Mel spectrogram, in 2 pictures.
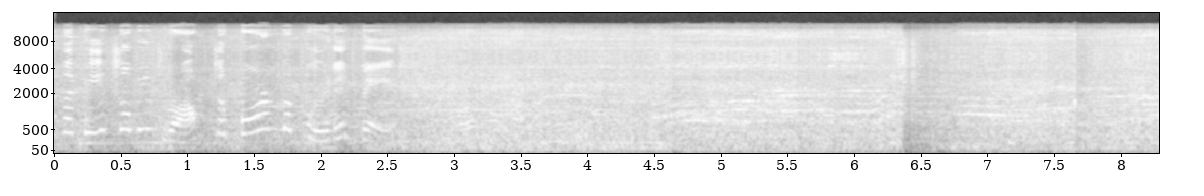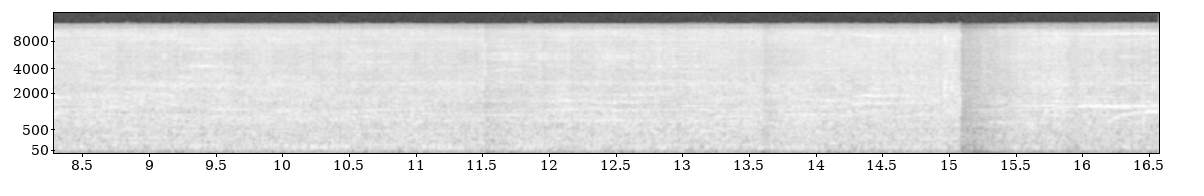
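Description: A glass furnace roars steadily.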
